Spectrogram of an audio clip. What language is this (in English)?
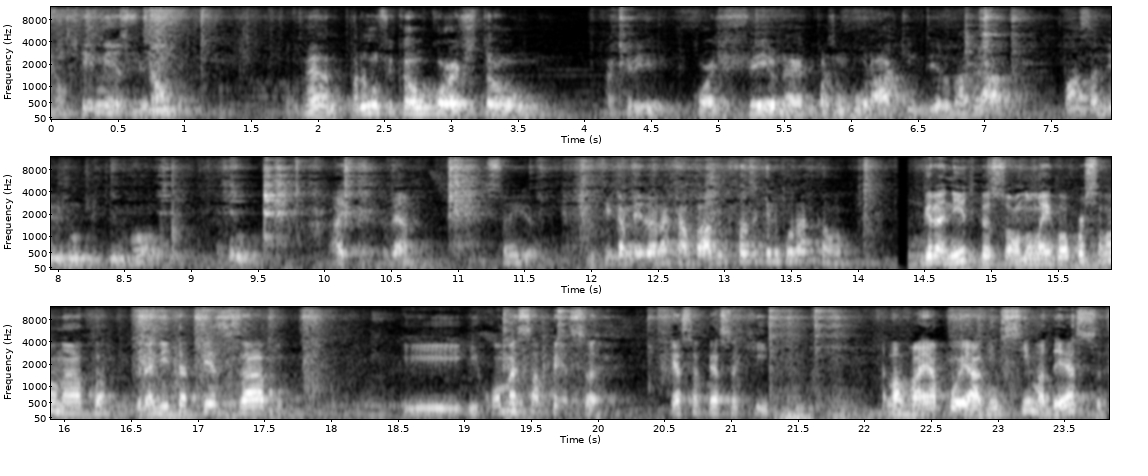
Portuguese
